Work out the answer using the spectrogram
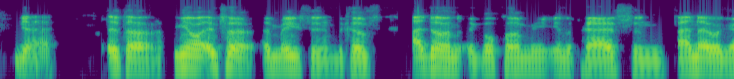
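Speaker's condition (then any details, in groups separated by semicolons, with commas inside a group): Cerebral palsy; from birth, lower limbs affected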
